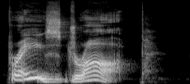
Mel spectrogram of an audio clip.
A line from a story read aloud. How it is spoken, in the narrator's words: said the ancient eagerly, his voice cracking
